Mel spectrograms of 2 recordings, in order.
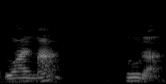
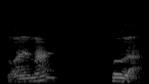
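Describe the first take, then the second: Both takes have the same delivery.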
